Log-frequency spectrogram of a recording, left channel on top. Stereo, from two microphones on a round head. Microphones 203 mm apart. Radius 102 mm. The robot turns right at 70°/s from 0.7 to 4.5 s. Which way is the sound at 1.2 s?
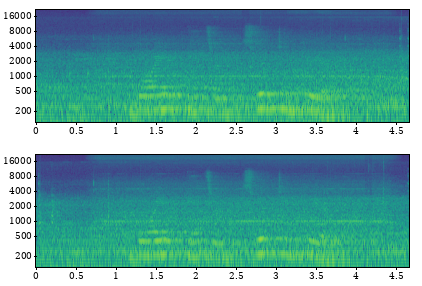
5° right (ahead or behind).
